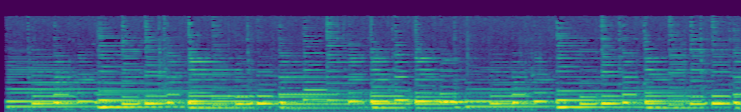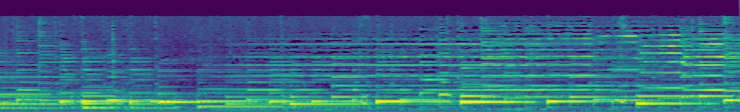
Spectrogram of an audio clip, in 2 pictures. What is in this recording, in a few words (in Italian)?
cantabile e ritmico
